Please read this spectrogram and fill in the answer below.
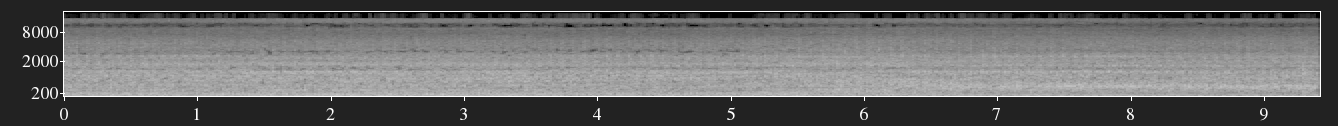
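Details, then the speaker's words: Ford 7.3 IDI diesel after 11–12 years sitting, cold just after first start on starting fluid: dense uneven clatter at idle, dies unless held; owner can't hear glow plug relay firing, expects it to smooth out once warm. "I think it's because for whatever reason I cannot hear the glow plug relay firing. So I think we just need to get the engine warmed up. And then once it's warmed up, I think she'll be strong."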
